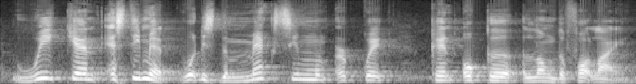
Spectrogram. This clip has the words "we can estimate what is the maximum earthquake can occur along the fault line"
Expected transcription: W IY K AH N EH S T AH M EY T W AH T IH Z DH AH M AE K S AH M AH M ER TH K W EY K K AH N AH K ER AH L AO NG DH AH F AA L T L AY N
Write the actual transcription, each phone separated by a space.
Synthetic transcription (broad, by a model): W IY K AH N EH S T AH M EY T W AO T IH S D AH M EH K S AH M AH M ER K W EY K K AH N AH K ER AH L AO NG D AH F AA T L AY N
